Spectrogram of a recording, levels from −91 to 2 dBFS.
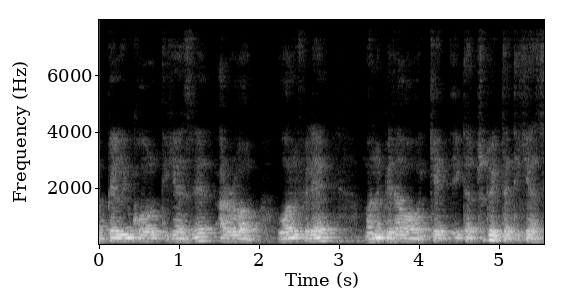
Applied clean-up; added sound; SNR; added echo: none; none; none; reverberation time 0.6 s.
